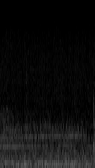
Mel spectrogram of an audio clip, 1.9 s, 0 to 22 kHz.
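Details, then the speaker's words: Renault Captur 1.0 TCe three-cylinder turbo running on LPG at idle: low, even, quiet murmur with no knocks, ticks or whine; normal idle. "al motore al minimo mi sembra che sia abbastanza silenziosa"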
